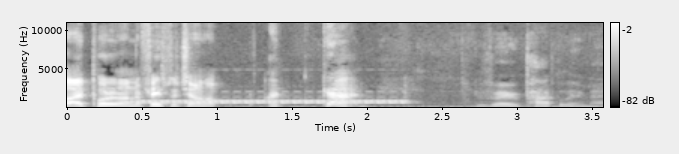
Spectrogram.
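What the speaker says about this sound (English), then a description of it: "We apologize for the phone ring." A telephone rings with a steady electronic warble lasting a couple of seconds, sounding under and between close conversational voices.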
